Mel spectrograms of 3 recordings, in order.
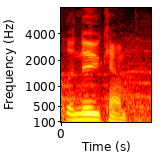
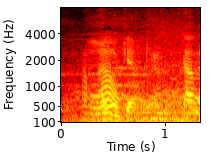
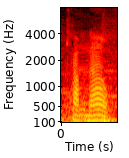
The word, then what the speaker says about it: Camp Nou: It's not the new Camp. – Camp Nou. – Absolutely. – Camp Nou. – Perfectly pronounced.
